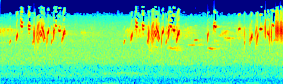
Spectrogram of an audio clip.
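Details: European goldfinch song in separate phrases of quick, high chirps and twittering notes, with a pause of more than a second after the first phrase and a longer, more varied passage following.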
